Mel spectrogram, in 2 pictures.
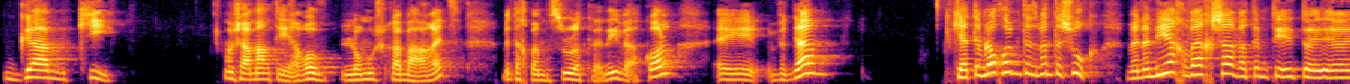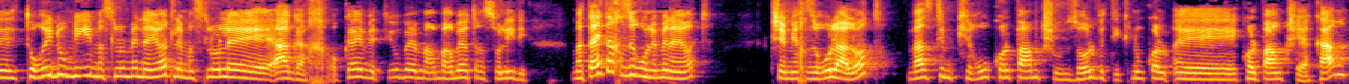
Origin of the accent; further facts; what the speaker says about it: Israel; אני עכשיו כצרכנית ישראלית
